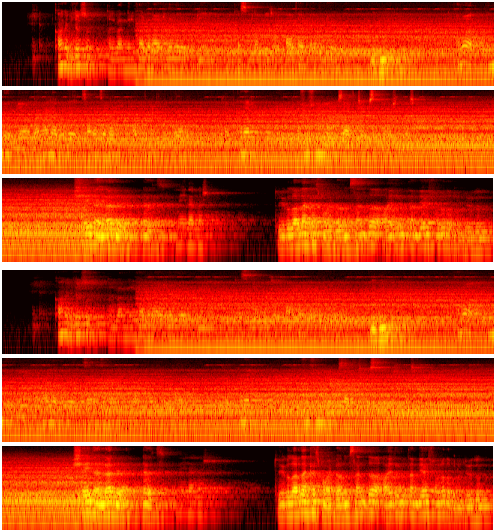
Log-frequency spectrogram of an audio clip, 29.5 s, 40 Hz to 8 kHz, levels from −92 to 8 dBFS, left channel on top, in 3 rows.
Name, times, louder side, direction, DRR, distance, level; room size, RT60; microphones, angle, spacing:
voice 1, 1.1-6.7 9.1-12.2 12.4-13.6 14.3-14.9 15.7-18.4 21.5-21.8 23.1-23.8, left 3 dB, 80° left, 5 dB, 0.6 m, -35 dB
sound 1, 2.6-21.4, equal, 15° left, 1.0 m, -32 dB
voice 2, 7.4-7.7 21.1-22.2 22.5-22.7 25.2-29.3, right 2 dB, 55° right, 3 dB, 0.6 m, -27 dB
10.5 x 3.9 x 4.3 m, 2.5 s
head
